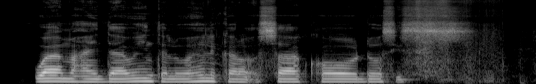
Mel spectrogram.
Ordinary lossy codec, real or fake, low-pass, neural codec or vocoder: none; real; none; none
